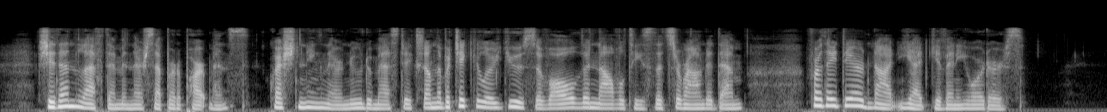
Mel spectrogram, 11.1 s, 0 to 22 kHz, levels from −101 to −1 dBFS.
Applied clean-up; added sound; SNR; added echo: none; none; none; none.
